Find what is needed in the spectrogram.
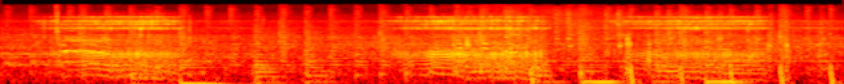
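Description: A man snoring in slow, repeated breaths, over background music.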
